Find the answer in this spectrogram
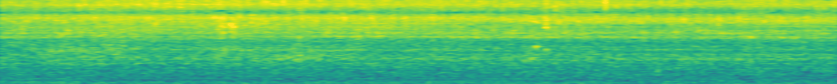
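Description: Chicken curry frying steadily in its ghee in a wok, a soft even sizzle. The ghee has separated from the gravy, the sign that the masala is cooked through.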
